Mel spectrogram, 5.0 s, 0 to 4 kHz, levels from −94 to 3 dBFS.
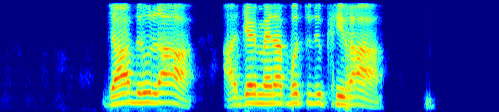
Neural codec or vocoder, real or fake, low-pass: codec, 16 kHz, 0.8 kbps, ZipCodec; fake; 3.6 kHz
